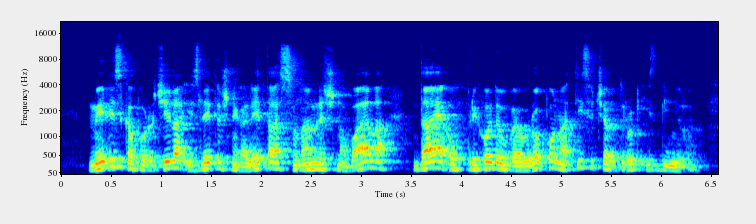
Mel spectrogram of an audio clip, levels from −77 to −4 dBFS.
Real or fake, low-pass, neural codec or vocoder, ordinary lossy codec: real; 19.8 kHz; none; MP3, 64 kbps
